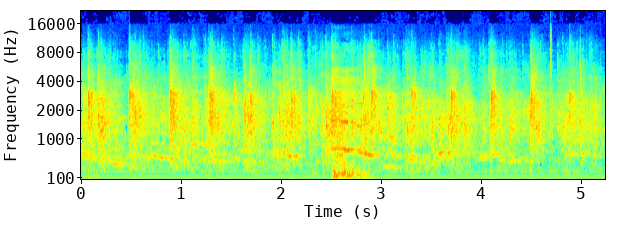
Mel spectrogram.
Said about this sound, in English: Give the Lord a real good hand clap of praise. Come on. God's been good to you.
